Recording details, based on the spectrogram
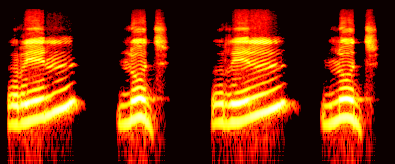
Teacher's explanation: اب لام ہو گیا رل کے ساتھ، پھر لام پیش جیم پہ تشدید ہے، جیم سے ملائیں گے لام کو جیم کے ساتھ، پہلے رو کو لام کے ساتھ ملایا، دوبارہ لام کو اپنی حرکت کے ساتھ پڑھ کر جیم کے ساتھ ملایا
